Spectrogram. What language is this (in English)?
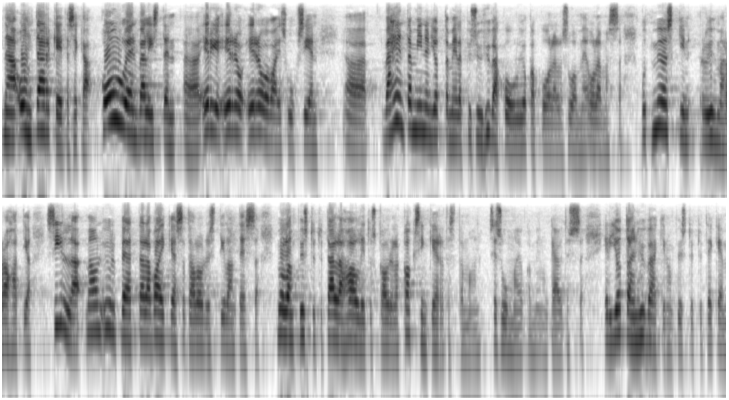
Finnish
